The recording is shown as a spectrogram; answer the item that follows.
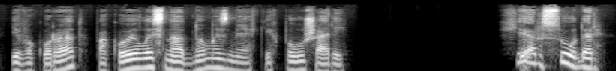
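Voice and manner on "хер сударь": put-on high, slow wheezing girl after near drowning; hoarse wheeze. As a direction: gasp it out hoarsely, half drowned. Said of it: "прохрипела Марта".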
